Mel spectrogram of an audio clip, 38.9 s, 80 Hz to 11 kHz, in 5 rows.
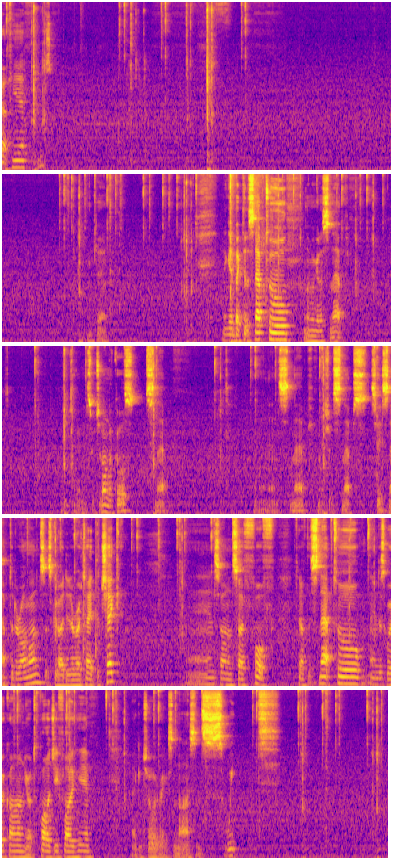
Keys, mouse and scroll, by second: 0.6 ctrl+z, 2.3 right click, 2.7 w, 3.1 click, 4.1 y, 4.8 click, 8.9 click, 9.1 right click, 9.4 alt+click, 9.9 alt+right click, 10.1 alt+click, 11.1 alt+right click, 11.4 w, 12.3 F9, 13.3 alt+click, 14.9 alt+click, 17.2 click, 18.6 alt+click, 22.0 alt+click, 24.5 alt+click, 24.9 alt+middle click, 27.6 alt+click, 30.3 alt+click, 32.5 alt+click, 37.1 alt+click, 37.6 alt+right click, 37.8 alt+click, 38.7 alt+click.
